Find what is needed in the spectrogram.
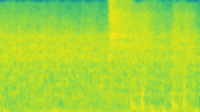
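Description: Rock band playing an instrumental passage with no vocals: electric guitars, bass guitar and drum kit. A cymbal crash comes about a second in.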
